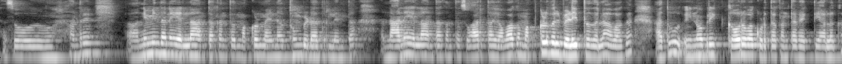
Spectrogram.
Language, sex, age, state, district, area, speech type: Kannada, female, 18-30, Karnataka, Gulbarga, urban, spontaneous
